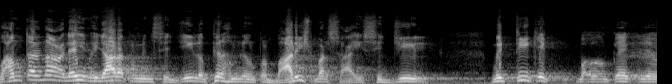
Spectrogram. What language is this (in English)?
Urdu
